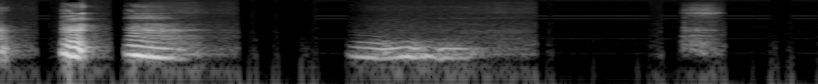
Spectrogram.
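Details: Sick with a cold, sore throat and headache: a few short, rough coughs and a hoarse, strained vocal sound; raspy cough with hoarse voice.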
